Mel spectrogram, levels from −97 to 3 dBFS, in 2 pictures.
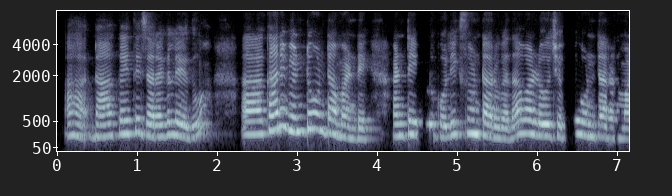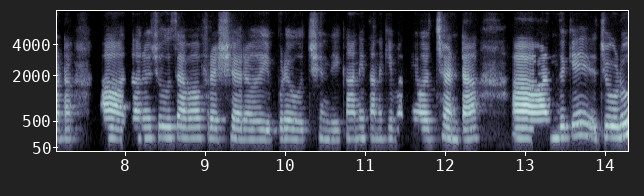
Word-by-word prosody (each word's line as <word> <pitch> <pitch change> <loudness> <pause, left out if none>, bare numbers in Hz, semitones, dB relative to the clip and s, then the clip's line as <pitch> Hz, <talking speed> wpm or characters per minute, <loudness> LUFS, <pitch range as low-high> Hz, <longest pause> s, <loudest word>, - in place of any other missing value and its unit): అహా! 230 -2 -2 0.2
నాకైతే 255 +6 -1
జరగలేదు. 215 -1 0 0.6
ఆహ్, 250 +1 +4
కానీ 340 +4 +5
వింటూ 305 +3 +2
ఉంటామండి. 210 - -1 0.4
అంటే 225 +3 -2
ఇప్పుడు 225 -2 -5
కొలీగ్స్ 245 +6 -1
ఉంటారు 230 -6 +3
గదా! 190 +6 -1
వాళ్ళు 250 -4 +2 0.2
చెప్తూ 205 +4 -7
ఉంటారన్నమాట. 185 -5 -3 0.5
"ఆ! - - +6 0.3
తను 190 0 -2
చూశావా, 190 -1 0
ఫ్రెషర్ 180 -1 -2 0.3
ఇప్పుడే 175 +2 -5
ఒచ్చింది. 165 0 -7
కానీ, 180 +1 -3
తనకి 175 0 -6
ఇవన్నీ 175 +1 -9
వచ్చంట. 175 -1 0 0.7
ఆహ్, 180 -1 +10
అందుకే 195 +4 -2 0.3
చూడు 205 +2 +3
200 Hz, 115 wpm, -24 LUFS, 180-230 Hz, 0.7 s, ఆహ్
